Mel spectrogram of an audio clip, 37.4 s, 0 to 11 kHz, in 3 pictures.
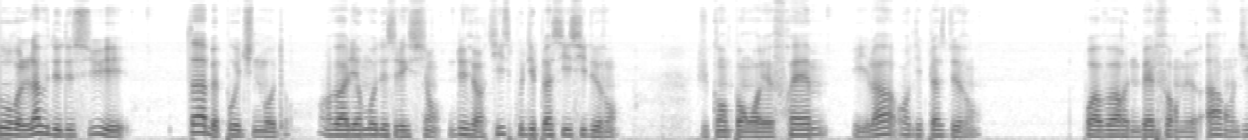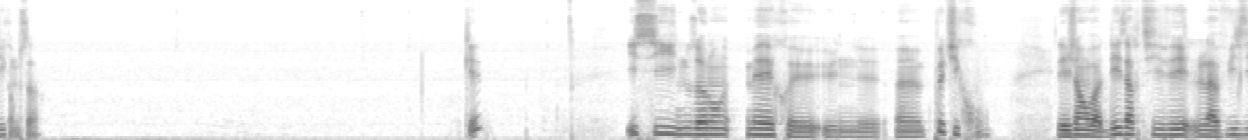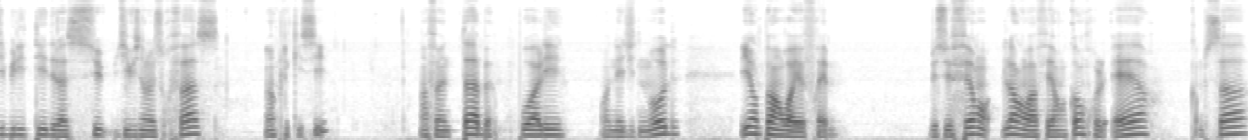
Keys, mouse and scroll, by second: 0.6-1.3 scroll up 4, 1.3 right click, 1.6 Tab, 3.3 ctrl+Tab, 6.3-6.8 ctrl+scroll up 5, 6.8 z, 7.5-8.1 ctrl+scroll up 1, 8.1 right click, 8.4 b, 9.8-12.3 drag, 12.3 z, 13.0 Tab, 13.8 a, 14.0 scroll down 3, 14.2-18.2 middle drag, 18.2-18.8 scroll up 3, 18.8 right click, 19.4-23.6 middle drag, 25.8-27.4 drag, 28.1 scroll down 2, 28.3-28.9 middle drag, 28.9 Tab, 29.5-30.8 middle drag, 30.8 KP_7, 31.9 z, 32.9 scroll up 2, 34.2 ctrl+r.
